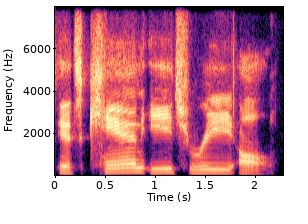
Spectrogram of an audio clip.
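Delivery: "Kanichirol" said slowly, syllable by syllable; name pronunciation. Shown as a demonstration. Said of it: "how do you pronounce your s-, last name".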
